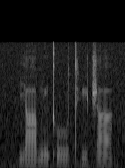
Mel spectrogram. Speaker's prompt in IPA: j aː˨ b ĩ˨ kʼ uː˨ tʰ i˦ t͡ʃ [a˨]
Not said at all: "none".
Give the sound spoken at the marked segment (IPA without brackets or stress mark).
a˨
